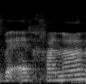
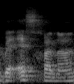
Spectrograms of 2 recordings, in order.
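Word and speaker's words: Va'etchanan: So this is on Parshas Ve'etchanan or Ve'eschanan, depends how you pronounce it.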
